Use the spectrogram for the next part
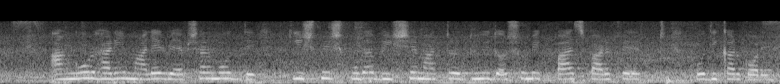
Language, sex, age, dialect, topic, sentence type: Bengali, female, 18-24, Western, agriculture, statement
